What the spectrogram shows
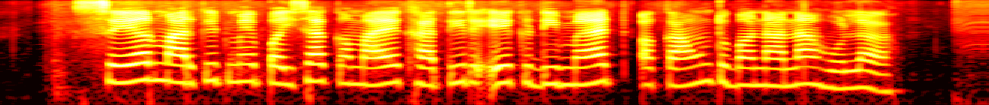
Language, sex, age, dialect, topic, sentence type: Bhojpuri, female, <18, Western, banking, statement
